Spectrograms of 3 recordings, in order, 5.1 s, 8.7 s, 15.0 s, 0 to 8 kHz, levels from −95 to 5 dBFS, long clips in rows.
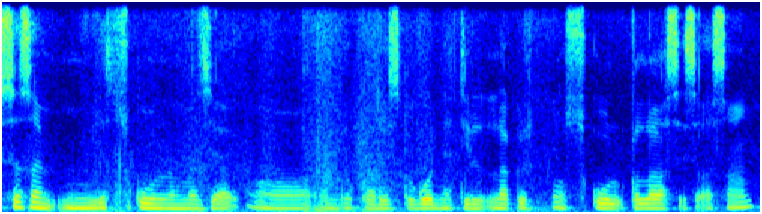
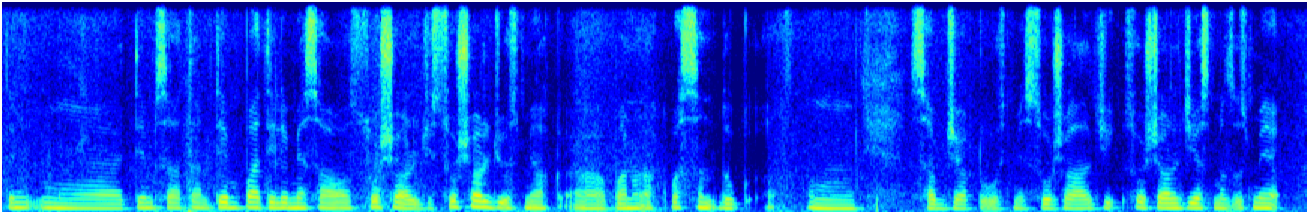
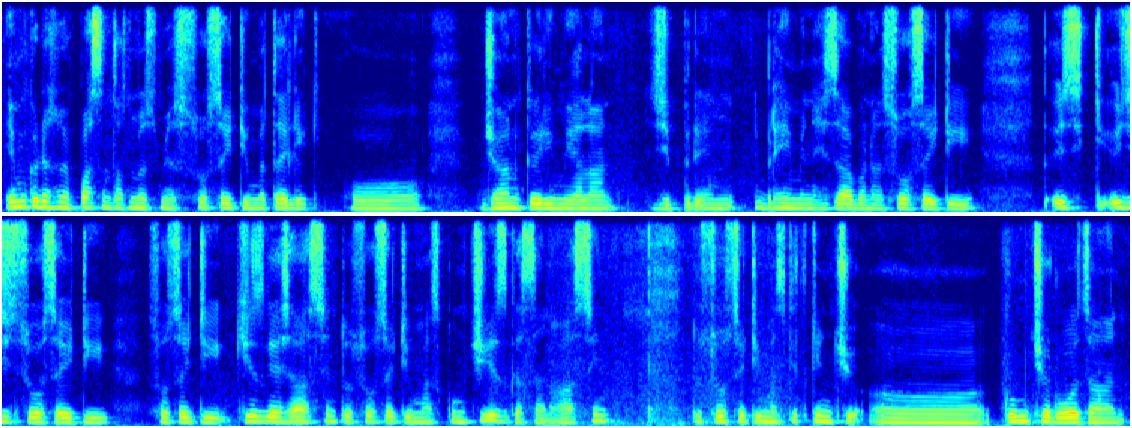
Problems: none marked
